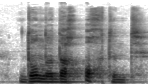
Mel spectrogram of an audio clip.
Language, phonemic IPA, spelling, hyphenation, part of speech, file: Dutch, /ˌdɔn.dər.dɑxˈɔx.tənt/, donderdagochtend, don‧der‧dag‧och‧tend, noun, Nl-donderdagochtend.ogg
- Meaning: Thursday morning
